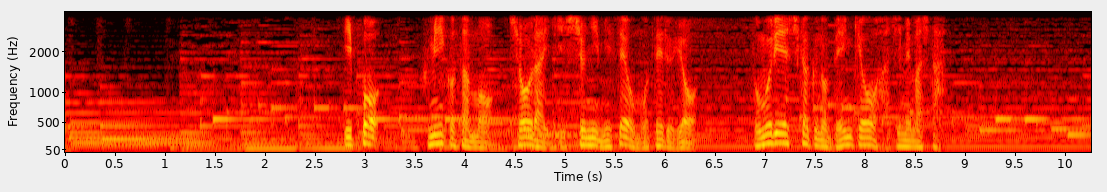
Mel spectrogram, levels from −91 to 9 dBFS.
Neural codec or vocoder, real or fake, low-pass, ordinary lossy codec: none; real; 3.6 kHz; MP3, 32 kbps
